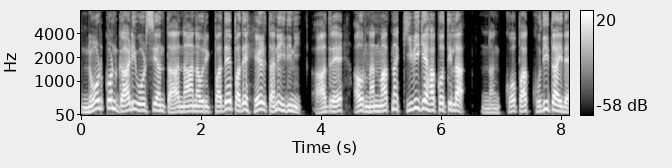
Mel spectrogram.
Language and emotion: Kannada, angry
